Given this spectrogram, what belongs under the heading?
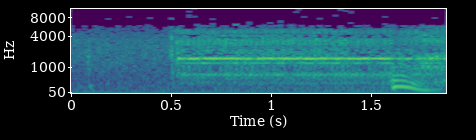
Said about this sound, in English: Oh, it's the phone ringing, Mother. Oh, answer it. It sounds so far away.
